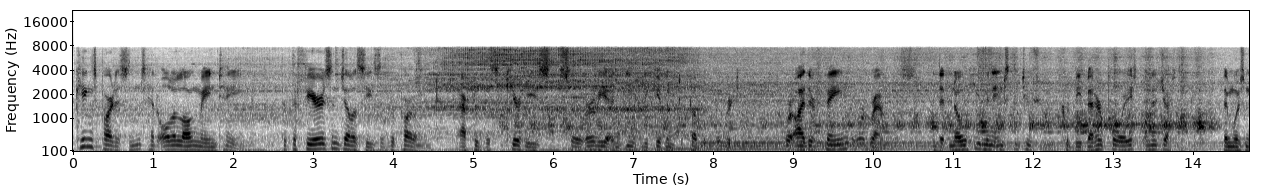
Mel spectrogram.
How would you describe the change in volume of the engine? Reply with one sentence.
The volume of the engine goes up, then down.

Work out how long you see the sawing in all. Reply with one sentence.
The sawing can be heard for 9 seconds in total.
